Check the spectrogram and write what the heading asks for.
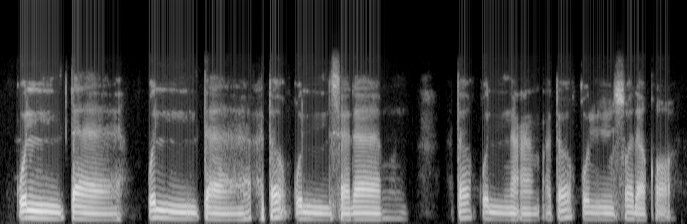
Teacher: huruf lam tersebut adalah tipis dan dia tidak boleh tebal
